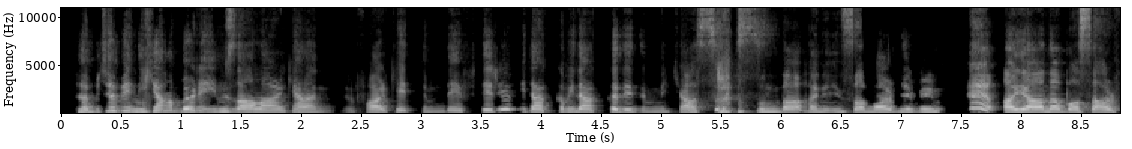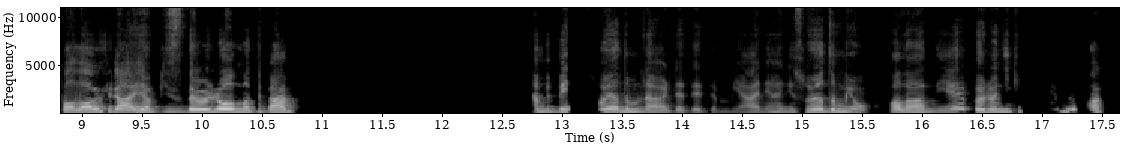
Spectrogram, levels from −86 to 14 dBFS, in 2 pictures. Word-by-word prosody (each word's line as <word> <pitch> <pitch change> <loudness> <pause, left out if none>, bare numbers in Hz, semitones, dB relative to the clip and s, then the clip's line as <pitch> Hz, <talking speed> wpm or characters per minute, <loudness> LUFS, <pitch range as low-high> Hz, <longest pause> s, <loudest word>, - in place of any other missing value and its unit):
Tabii, 210 +2 0
tabii, 295 -3 -1
nikâh, 290 +4 -1
böyle, 270 0 +4
imzalarken 250 -4 0 0.2
fark 190 0 -1
ettim 185 -1 -9
defteri. 190 - -5 0.2
"1 - - -15
dakika, 285 -1 0
1 260 - -5
dakika!" 275 -3 +2
dedim 205 -2 -5
nikâh 205 +2 -2
sırasında. 215 -1 -2
Hani 210 -1 -3
insanlar 220 +3 0
birbirine 245 0 -2 0.5
ayağına 235 +1 +7
basar 230 -1 +2
falan 225 +3 +1
filan 275 +3 0
ya 220 -7 -2
bizde 205 +2 -2
öyle 235 +2 +5
olmadı. 225 -6 +5
Ben 230 +4 0 2.0
Tabii, 235 0 -11
"Benim 250 +1 -3 0.2
soyadım 255 -3 -4
nerede?" 180 -1 -11
dedim 90 +1 -22
yani 90 - -18
hani 180 0 -17
"Soyadım 220 +2 -3
yok" 180 -2 -12
falan 190 0 -4
diye. 210 +11 -12
Böyle, 220 +1 -1
hani 225 0 -5
2 225 +3 -14 0.3
kere 235 - -11 0.2
baktım 225 - -4
225 Hz, 145 wpm, -21 LUFS, 200-250 Hz, 2.0 s, ayağına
